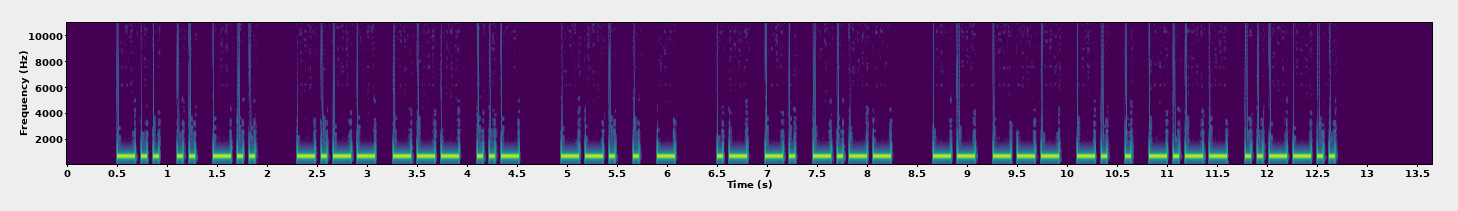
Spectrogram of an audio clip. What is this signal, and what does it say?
Morse code, heard as a keyed tone, about 20 wpm, 700 Hz. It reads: DID YOU GET ANY MONEY?
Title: Sentences from Top 400 Words 20wpm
